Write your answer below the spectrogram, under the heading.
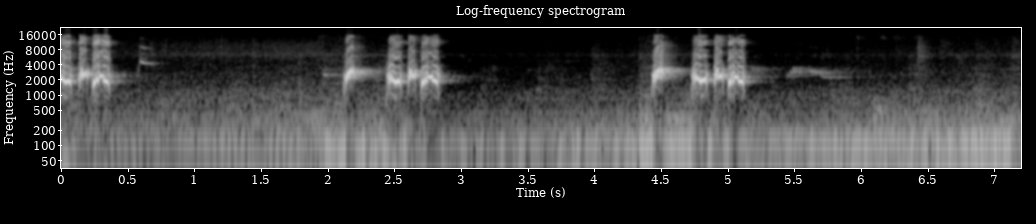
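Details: Competition-singing red-whiskered bulbul, played to train and excite other birds in the morning: short clipped phrases of two or three sharp whistled notes, repeated roughly every two and a half seconds over a low background hum.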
